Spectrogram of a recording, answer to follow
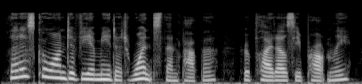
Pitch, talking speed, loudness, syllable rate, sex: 230 Hz, 215 wpm, -17 LUFS, 6.2 syllables/s, female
